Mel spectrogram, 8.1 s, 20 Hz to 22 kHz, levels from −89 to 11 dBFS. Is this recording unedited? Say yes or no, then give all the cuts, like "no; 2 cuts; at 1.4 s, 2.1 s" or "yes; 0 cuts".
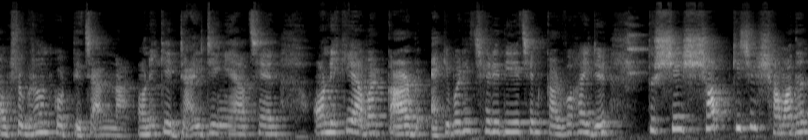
yes; 0 cuts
